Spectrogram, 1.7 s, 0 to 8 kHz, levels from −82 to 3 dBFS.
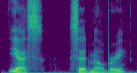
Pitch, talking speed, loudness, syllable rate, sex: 115 Hz, 105 wpm, -18 LUFS, 4.4 syllables/s, male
